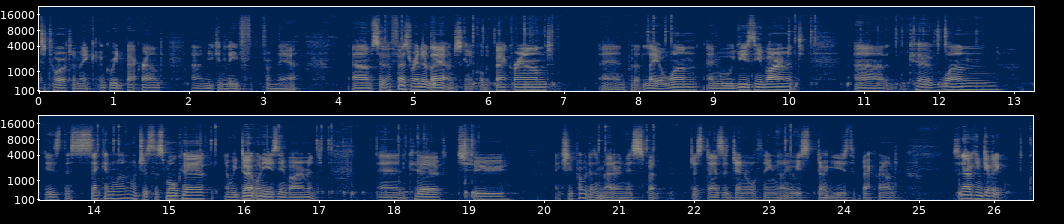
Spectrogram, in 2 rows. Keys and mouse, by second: 4.5-6.8 drag, 8.4-12.2 drag, 14.3-16.8 drag.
